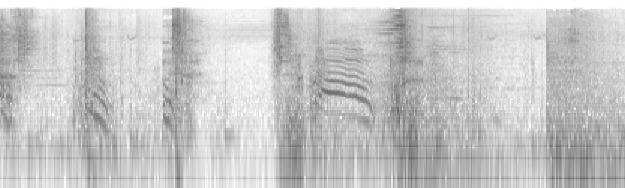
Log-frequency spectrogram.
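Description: Steel blades clash and strike sharply.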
